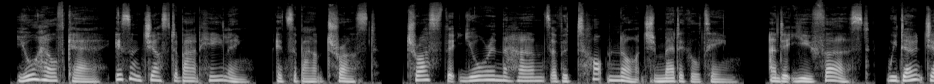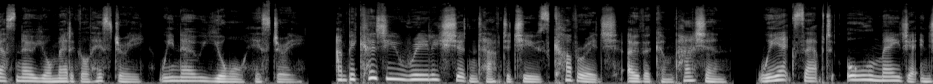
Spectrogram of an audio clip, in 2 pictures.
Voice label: Sincere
